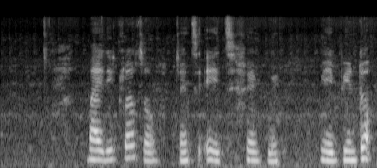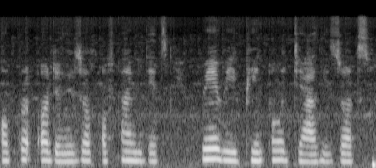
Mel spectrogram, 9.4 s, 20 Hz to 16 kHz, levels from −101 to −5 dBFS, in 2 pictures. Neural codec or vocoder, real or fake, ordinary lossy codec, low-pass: none; real; none; 10.8 kHz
